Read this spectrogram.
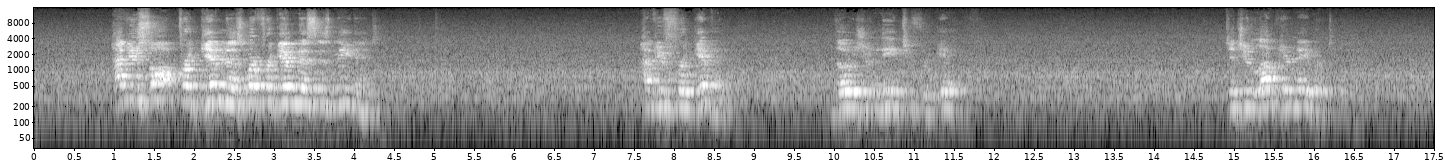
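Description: A man speaks calmly into a headset microphone in bursts with long pauses.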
